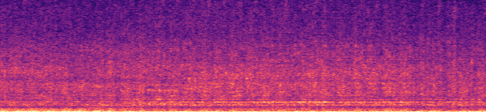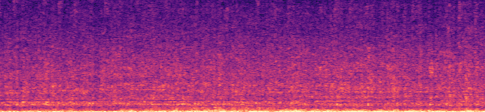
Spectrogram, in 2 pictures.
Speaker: that is chopping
